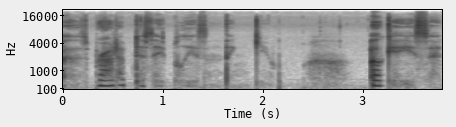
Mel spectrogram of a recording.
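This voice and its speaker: Someone whispers in a calm tone. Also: woman. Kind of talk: soft book reading. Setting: home microphone recording. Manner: soft-spoken, calm, slow.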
